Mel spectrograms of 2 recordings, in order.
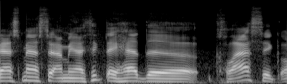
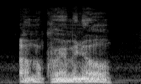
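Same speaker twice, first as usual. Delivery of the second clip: hard-edged, aggressive, loud, raised superhero voice; 3 semitones lower, 5 dB louder than usual. Comparing two Batman voices, first the aggressive one: Unlimited Batman voice. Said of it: "Unlimited sounds like this".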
